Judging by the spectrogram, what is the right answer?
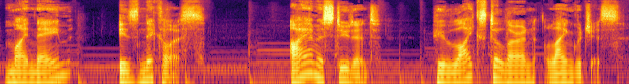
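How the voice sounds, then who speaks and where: A man hosting a podcast for English learners, speaking in careful, clearly scripted narration. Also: mid-range voice, expressive, a little mellow, soft background music. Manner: careful, deliberate, explanatory. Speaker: podcast host, language teacher.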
